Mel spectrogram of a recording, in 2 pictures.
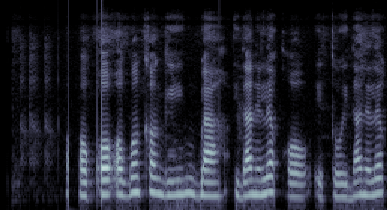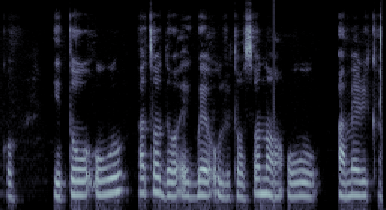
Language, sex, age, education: Yoruba, female, 15-29, tertiary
